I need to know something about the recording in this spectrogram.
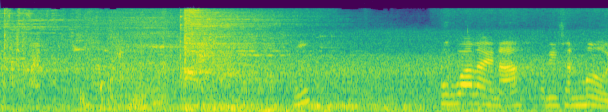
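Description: A magic blast whooshes and crackles.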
